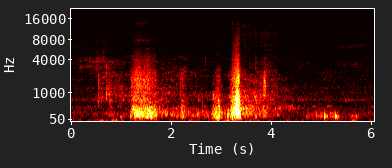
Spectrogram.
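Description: Rustling and bumps of people sitting down, with a sharp knock a little after three seconds in.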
